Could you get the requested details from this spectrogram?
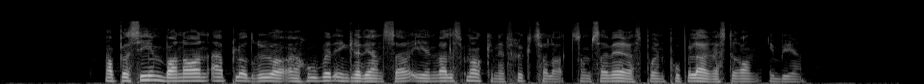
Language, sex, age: Norwegian, male, 29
